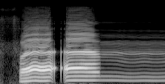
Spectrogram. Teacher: ada mim berharakat tasydid, kita baca dengan bacaan gunah. Caranya adalah menahan suara mimnya.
